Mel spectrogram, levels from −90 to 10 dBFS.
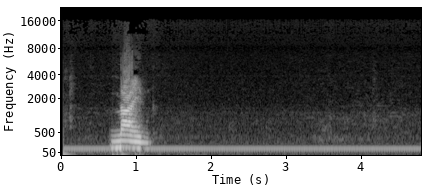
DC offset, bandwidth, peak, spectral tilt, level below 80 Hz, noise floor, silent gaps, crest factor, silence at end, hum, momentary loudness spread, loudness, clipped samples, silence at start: under 0.1%; 16.5 kHz; 0 dBFS; -7 dB/octave; -52 dBFS; -35 dBFS; none; 20 dB; 0 s; none; 25 LU; -14 LUFS; under 0.1%; 0.05 s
